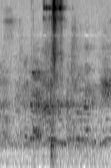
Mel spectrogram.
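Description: A bag is set down on a cushioned seat with a soft thud.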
